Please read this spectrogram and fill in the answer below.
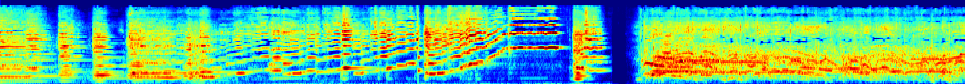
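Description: A string group of violins and cello playing, then a violin solo running up in fast rising scales and slides to a high held note about six to seven seconds in. After a brief break near eight seconds, a dense jumble of many overlapping wavering pitches fills the last few seconds.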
